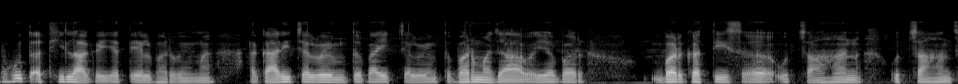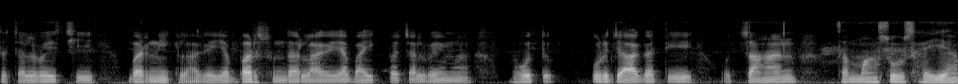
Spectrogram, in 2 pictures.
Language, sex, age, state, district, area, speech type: Maithili, other, 18-30, Bihar, Saharsa, rural, spontaneous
